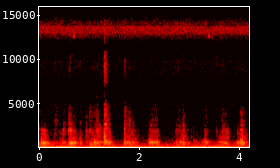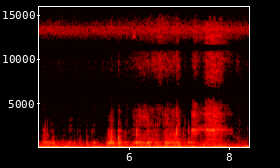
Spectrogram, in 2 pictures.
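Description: Faint rustling and scattered soft clicks of hands handling a boot, pulling it about below the frame.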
